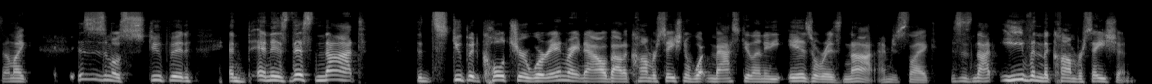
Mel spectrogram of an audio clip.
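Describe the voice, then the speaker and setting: A man's voice: fairly high pitch, a bit bright, dry recording, studio quality. A man co-hosting a podcast in casual conversation, reflective and thinking aloud with restarts. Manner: reflective, talks through his thoughts with restarts. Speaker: podcast co-host.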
